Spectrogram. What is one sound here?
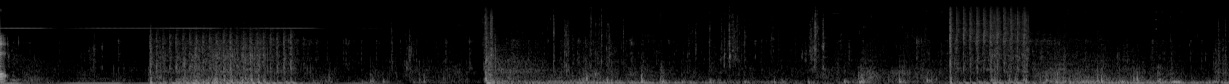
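A rifle fires in quick bursts.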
